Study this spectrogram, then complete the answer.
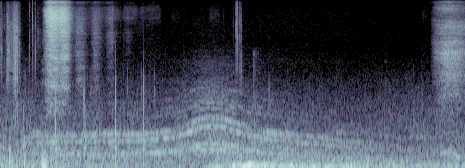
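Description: A young man laughs heartily into a close microphone.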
